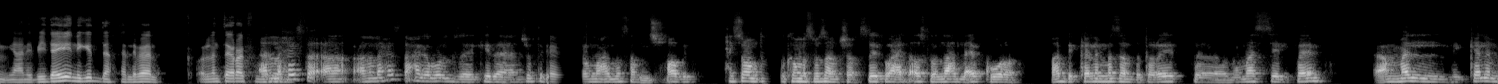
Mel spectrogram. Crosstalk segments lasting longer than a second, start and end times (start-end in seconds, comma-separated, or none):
none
